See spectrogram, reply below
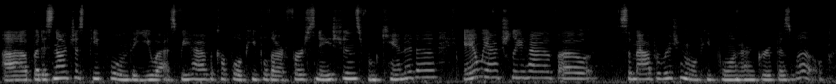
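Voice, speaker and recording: Woman guest on a studio radio show, fairly high voice, soft and hesitant, lots of ums, faint hiss. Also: fast talker, hardly any pauses, poor audio. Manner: soft-spoken, hesitant, many fillers. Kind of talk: casual radio interview.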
